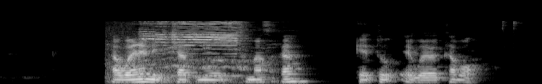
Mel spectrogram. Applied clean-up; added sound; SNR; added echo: classical method log-MMSE.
